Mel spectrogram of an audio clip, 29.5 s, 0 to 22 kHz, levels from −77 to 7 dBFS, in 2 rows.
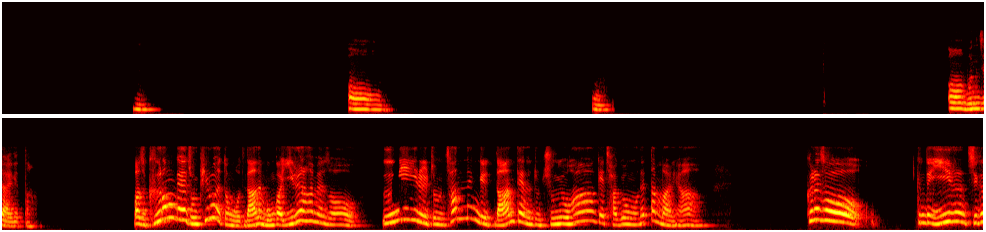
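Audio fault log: No faults to log here; the speech comes across over G.722 wideband telephone coding at 64 kbit/s, with nothing out of the ordinary for that link.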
